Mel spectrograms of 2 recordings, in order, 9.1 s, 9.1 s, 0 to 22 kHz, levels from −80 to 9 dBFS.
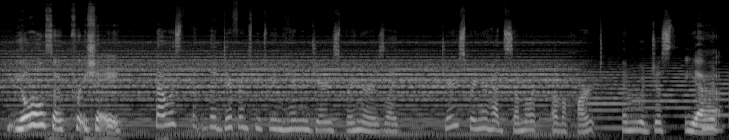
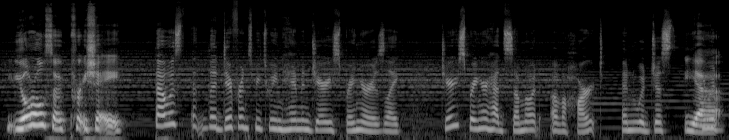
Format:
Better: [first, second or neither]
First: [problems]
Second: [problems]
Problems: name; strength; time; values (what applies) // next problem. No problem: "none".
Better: second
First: background music; loud; throughout; 3 dB below the speech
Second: background music; faint; throughout; 20 dB below the speech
